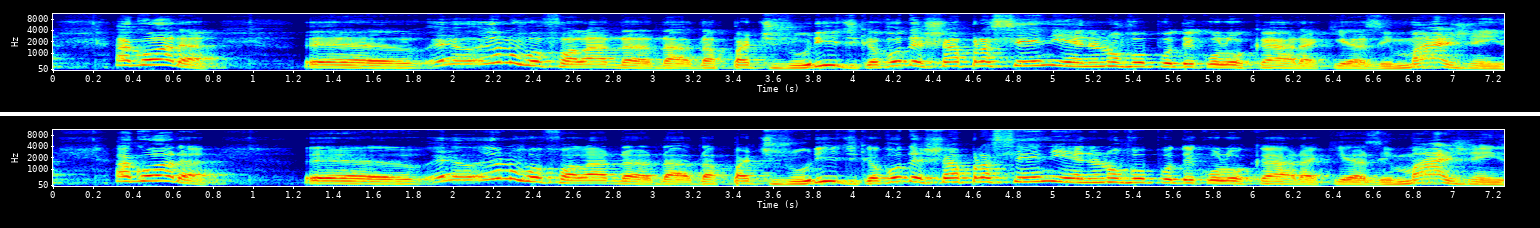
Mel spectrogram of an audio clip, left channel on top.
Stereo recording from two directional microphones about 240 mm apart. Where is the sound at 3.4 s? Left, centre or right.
Left.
